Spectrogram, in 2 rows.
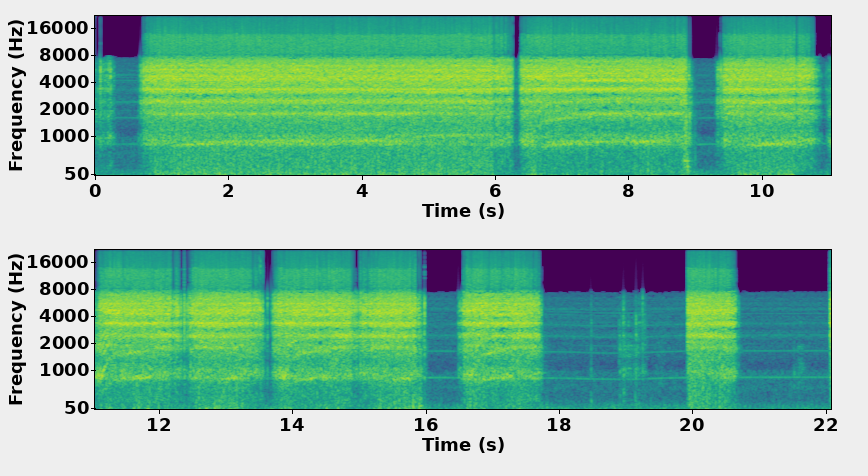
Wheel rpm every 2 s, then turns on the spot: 130, 220, 210, 180, 150, 130, 90, 100, 70, 30, 80.
none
